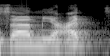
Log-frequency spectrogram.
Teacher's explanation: Matikan ta. Ada sifat hams. Angin dikeluarkan. Dan matikan ti dulu baru keluar angin.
